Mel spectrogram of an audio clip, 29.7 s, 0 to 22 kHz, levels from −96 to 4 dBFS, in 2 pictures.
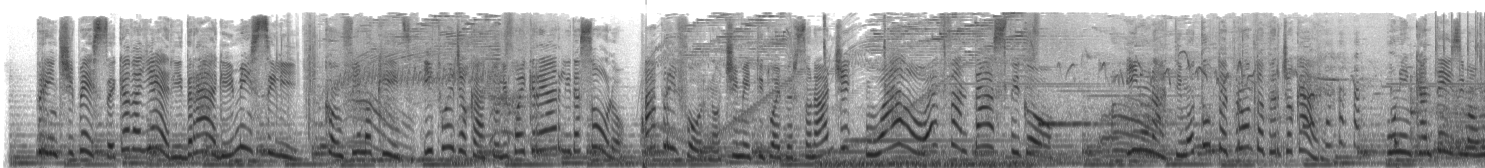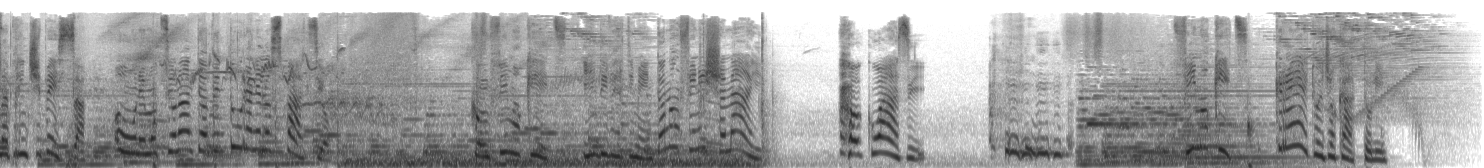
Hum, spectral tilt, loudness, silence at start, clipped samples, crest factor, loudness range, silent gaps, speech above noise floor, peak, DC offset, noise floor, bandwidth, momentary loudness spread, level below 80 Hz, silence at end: none; -4 dB/octave; -17 LUFS; 0.1 s; under 0.1%; 18 dB; 4 LU; none; 36 dB; 0 dBFS; under 0.1%; -53 dBFS; 16.5 kHz; 8 LU; -38 dBFS; 0.55 s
